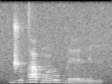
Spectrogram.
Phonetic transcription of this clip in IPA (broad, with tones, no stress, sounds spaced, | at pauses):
d͡ʒ u˨ d a˦ ɓ ũ˨ l u˦ b eː˨ r i˨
